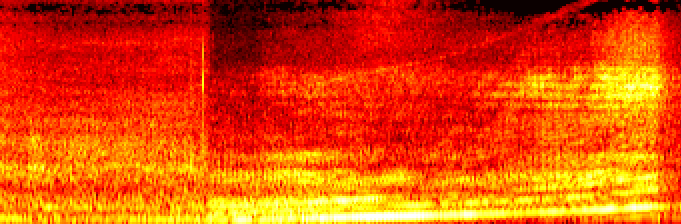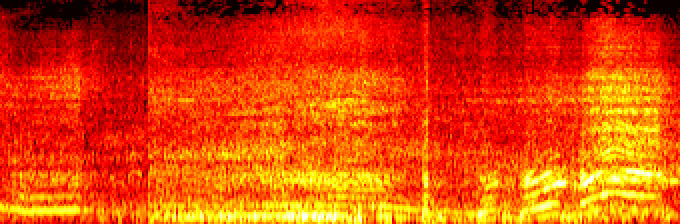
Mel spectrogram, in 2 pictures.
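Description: Performance car engines accelerating hard: one engine's pitch climbs steadily for about four seconds, then cuts off sharply, and near the end another engine gives quick throttle blips, its revs swinging up and down.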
